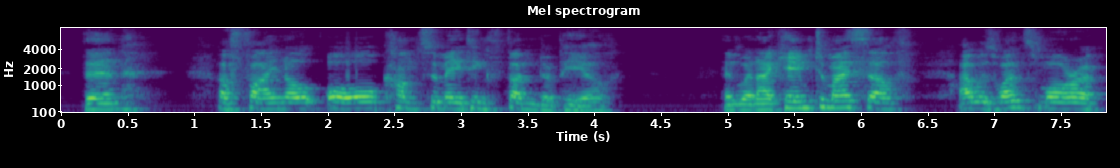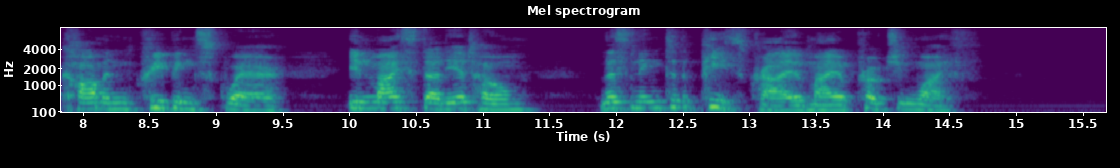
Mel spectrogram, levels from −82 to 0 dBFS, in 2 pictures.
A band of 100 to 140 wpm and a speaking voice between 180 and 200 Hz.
No: slow, 135 wpm; medium, 165 Hz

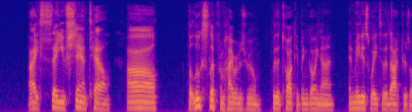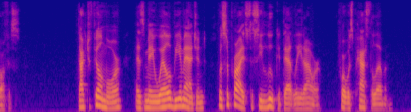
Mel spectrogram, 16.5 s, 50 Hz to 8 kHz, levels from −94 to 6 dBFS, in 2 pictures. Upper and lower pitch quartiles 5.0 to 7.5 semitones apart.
No: average, 3.8 semitones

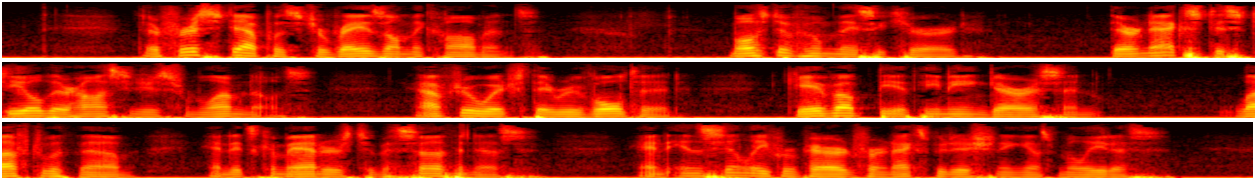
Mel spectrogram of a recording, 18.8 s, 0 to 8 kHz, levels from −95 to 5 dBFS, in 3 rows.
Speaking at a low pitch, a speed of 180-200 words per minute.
No: low, 115 Hz; average, 150 wpm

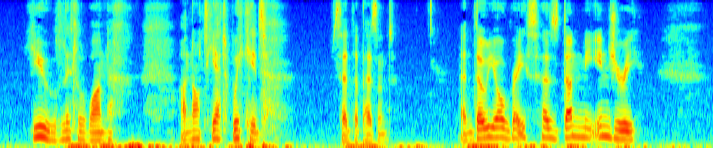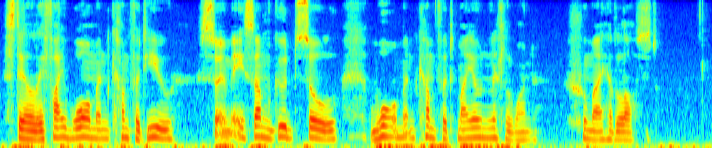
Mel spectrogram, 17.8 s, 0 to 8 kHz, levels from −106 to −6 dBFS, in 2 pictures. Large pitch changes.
No: average, 3.7 semitones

